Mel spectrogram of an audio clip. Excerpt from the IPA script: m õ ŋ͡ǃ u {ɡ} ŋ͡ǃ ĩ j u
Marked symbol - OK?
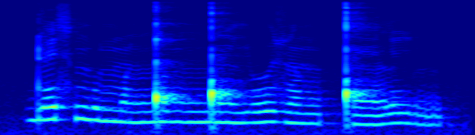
no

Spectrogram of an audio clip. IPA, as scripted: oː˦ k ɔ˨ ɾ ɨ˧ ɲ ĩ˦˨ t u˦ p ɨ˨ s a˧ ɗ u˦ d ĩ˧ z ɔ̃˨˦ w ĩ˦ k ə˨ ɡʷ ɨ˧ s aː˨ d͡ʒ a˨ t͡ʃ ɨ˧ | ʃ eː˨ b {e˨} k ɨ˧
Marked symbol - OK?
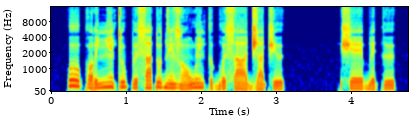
yes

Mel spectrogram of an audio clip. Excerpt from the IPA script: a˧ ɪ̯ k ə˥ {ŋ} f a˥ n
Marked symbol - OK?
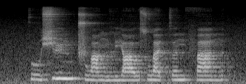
no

